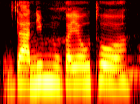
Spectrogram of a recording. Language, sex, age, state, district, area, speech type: Bodo, female, 60+, Assam, Udalguri, rural, spontaneous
